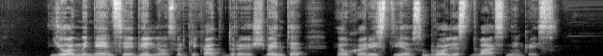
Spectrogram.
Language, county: Lithuanian, Klaipėda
